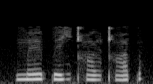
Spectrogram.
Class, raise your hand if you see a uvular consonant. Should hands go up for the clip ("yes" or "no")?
yes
